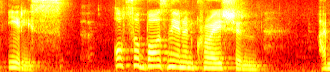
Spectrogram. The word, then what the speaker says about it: Iris: It's pronounced Iris.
